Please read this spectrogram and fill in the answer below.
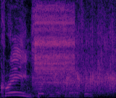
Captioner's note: applause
